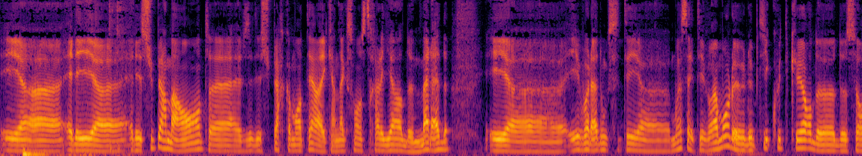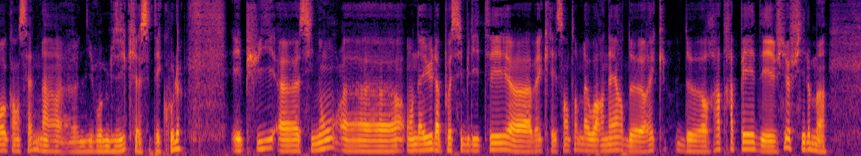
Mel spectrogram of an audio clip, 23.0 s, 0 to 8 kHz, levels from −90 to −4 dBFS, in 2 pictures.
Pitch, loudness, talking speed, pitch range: 110 Hz, -25 LUFS, 190 wpm, 100-120 Hz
